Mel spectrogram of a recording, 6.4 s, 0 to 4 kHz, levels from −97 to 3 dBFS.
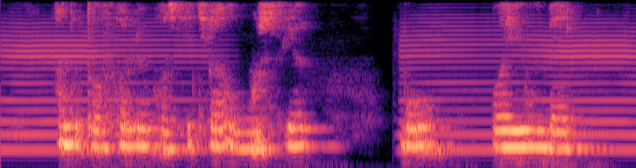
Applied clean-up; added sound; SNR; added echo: none; Wind instrument, woodwind instrument; 17 dB; reverberation time 0.4 s.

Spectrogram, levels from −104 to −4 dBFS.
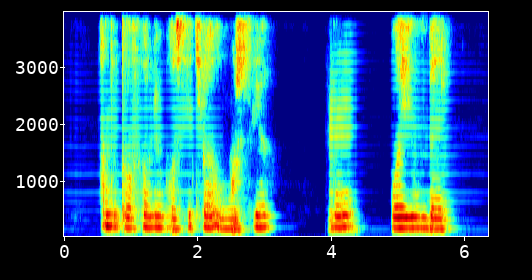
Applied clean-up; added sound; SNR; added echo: neural mask model DeepFilterNet 3.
